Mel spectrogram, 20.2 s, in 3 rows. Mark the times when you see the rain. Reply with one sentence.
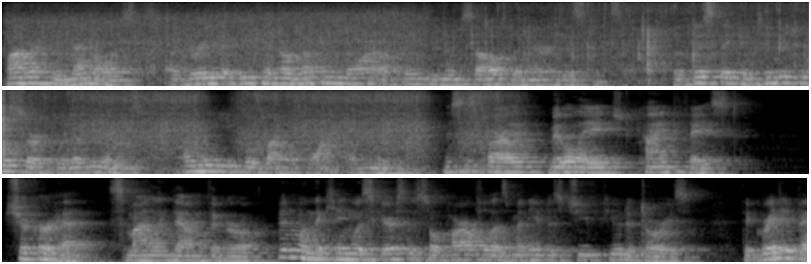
The rain can be heard from 0.0 to 11.2 s.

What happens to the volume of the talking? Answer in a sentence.
The volume of the talking stays about the same.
